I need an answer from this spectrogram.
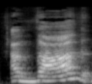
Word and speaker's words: الضاد: Alors الضاد مفخمة تنطق هكذا. الضاء.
